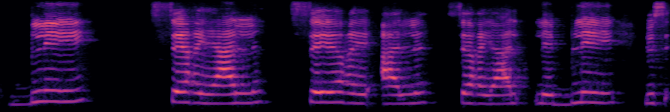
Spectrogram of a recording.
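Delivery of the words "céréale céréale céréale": "céréale" said slowly, each syllable clear; slow repeated word. Shown as a demonstration. Video voice repeating "céréale" for learners. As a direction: stretch "céréale" out for students to copy. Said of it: "miren cómo la pronuncian".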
